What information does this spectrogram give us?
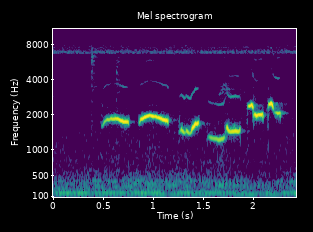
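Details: White-rumped shama singing a smooth sequence of mellow whistles, two long steady notes then quicker notes stepping down and up in pitch, over a faint steady high whine.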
